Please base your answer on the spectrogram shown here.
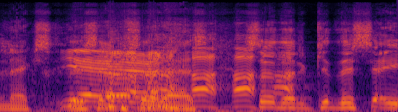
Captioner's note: laughs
